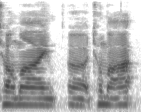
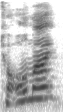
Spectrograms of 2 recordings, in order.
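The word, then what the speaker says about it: Tomoe: get to his second Tomai. I heard someone say it's not pronounced Tomai, it's pronounced Toomai, or Toimai. Not Toimai, I think it's Toomai. So I'm going to try to say Toomai.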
